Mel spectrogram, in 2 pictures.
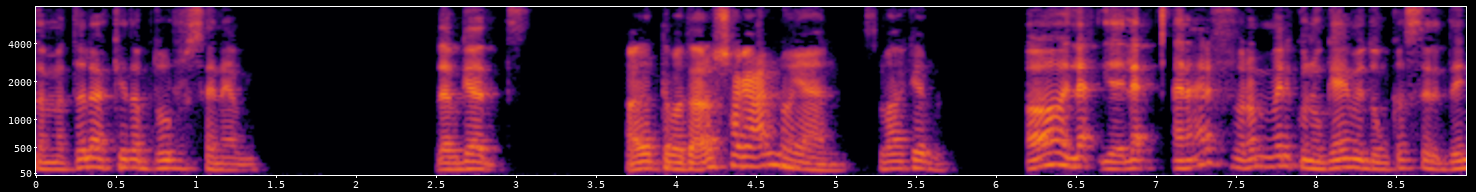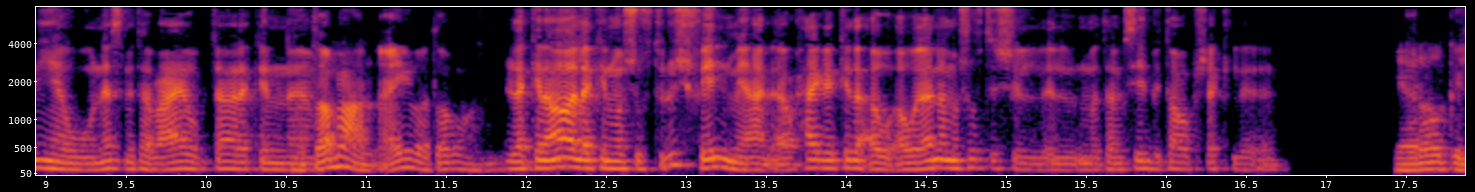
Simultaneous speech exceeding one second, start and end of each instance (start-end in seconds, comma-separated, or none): none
